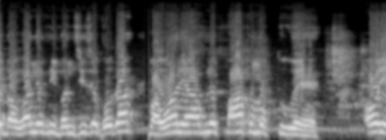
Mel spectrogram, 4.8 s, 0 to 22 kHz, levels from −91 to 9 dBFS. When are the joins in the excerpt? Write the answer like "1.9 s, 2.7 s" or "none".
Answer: 1.8 s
